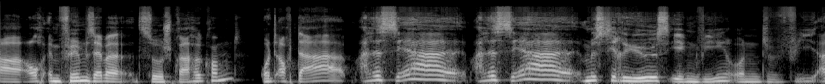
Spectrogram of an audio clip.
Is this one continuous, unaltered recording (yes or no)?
no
